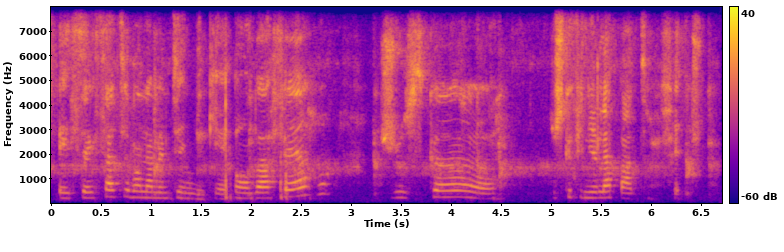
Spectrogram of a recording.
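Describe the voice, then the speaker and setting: A woman with a Spanish accent speaks at a fairly slow pace in a high voice, with ordinary pitch variation, big swings in loudness, and noticeable background noise. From Mexico. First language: Spanish (speaking French). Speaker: chef; guest lecturer. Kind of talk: lecture. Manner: halting. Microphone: video call.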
